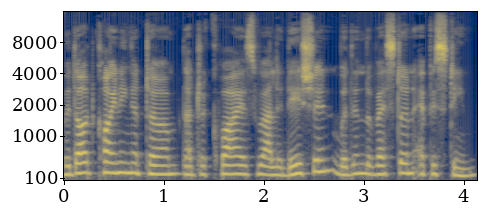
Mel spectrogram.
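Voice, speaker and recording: In a Tamil accent, a woman speaks at a medium pitch with ordinary pitch variation. The recording is very clean, with a silent background. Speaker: researcher. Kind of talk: reading aloud. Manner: formal.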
